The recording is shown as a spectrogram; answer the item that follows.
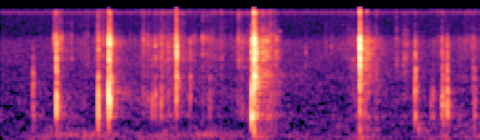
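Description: Plastic toy capsule from a Kinder Egg being handled open, its paper leaflet peeled back: a few sharp plastic-and-paper crackles and clicks, the loudest just over a second in and near the end.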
